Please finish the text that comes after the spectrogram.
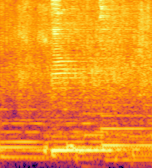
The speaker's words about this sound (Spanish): Ahora dele un aplauso muy fuerte.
